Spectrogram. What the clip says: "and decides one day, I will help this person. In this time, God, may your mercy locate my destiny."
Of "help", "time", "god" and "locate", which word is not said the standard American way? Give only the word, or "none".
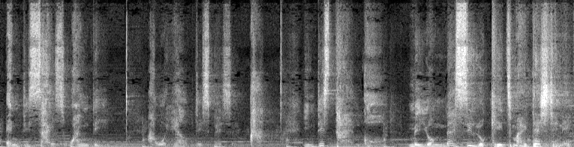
none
